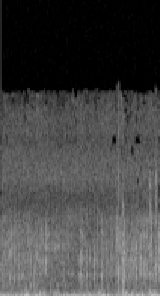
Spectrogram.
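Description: Wind rushing over the action camera's microphone as a mountain bike rolls along a gravel track, its tyres crunching on the stones with scattered small clicks and rattles.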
